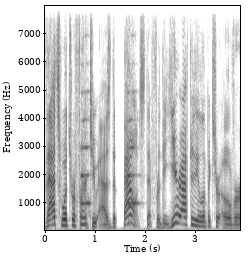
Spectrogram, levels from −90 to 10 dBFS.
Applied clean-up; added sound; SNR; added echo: neural diffusion model UNIVERSE++.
